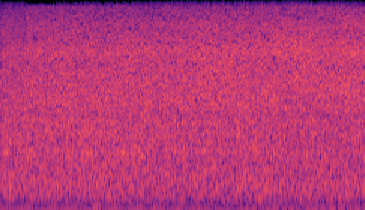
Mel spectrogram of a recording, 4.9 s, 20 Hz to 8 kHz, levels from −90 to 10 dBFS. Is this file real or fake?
real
